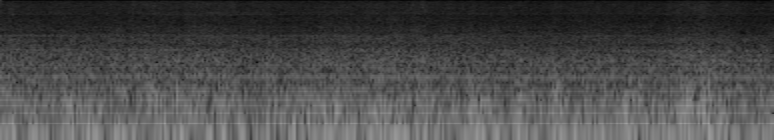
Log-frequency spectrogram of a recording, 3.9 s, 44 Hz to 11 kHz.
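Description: Wind roaring past a 2018 BMW K1600 Grand America motorcycle at road speed, a dense, loud buffeting rush with engine drone beneath, steady throughout with no talk.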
